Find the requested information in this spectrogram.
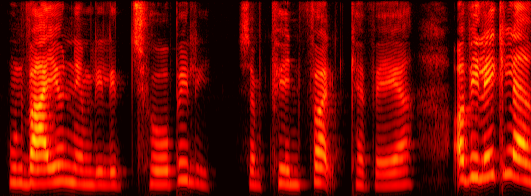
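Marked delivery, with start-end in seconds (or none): none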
